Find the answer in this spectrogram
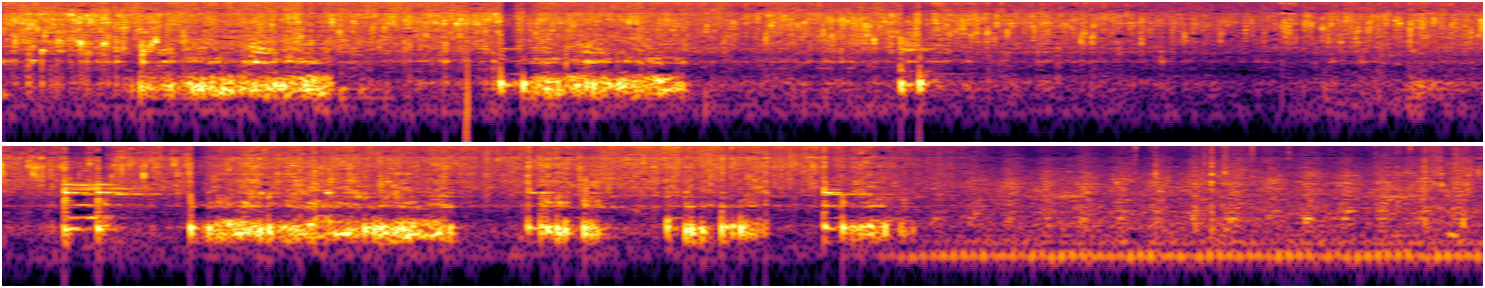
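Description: Chopped onions and green chillies sizzling in hot oil in a metal pot, with a steel ladle stirring and scraping against the pot in several bursts about a second long and a few sharp clinks. Near the end the sizzling drops and a steady low hum takes over.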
